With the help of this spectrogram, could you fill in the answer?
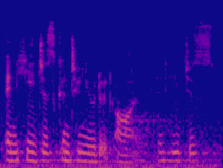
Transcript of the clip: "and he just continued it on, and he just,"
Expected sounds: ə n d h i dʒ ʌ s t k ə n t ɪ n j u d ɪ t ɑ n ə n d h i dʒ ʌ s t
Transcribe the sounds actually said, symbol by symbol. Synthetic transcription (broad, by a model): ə n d h i dʒ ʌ s k ə n t ɪ n j u d ɪ t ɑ n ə n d h i dʒ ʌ s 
